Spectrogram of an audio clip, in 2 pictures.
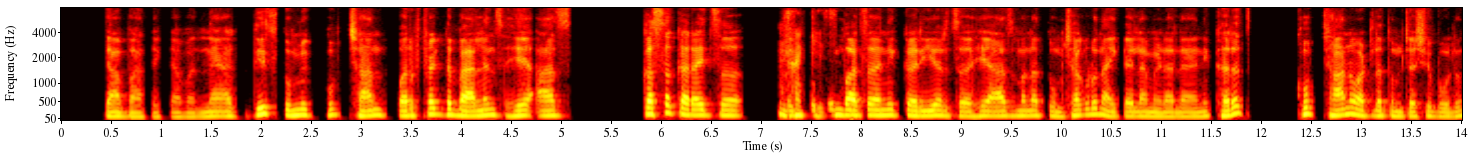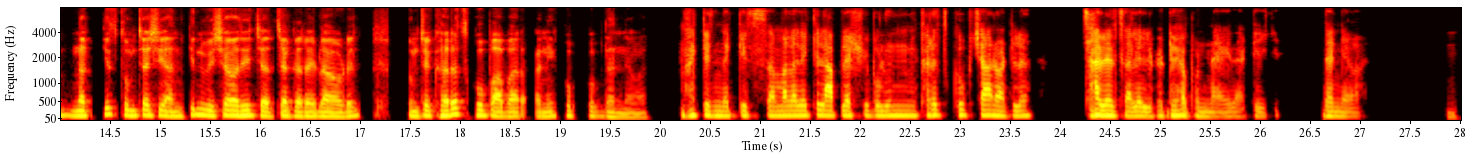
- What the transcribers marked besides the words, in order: in Hindi: "क्या बात है! क्या बात!"; laughing while speaking: "नक्कीच"; other background noise; laughing while speaking: "नक्कीच, नक्कीच"
- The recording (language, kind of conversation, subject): Marathi, podcast, कुटुंब आणि करिअरमध्ये प्राधान्य कसे ठरवता?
